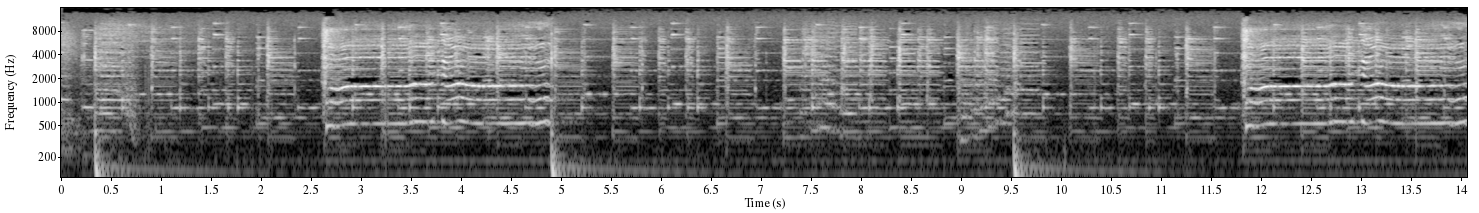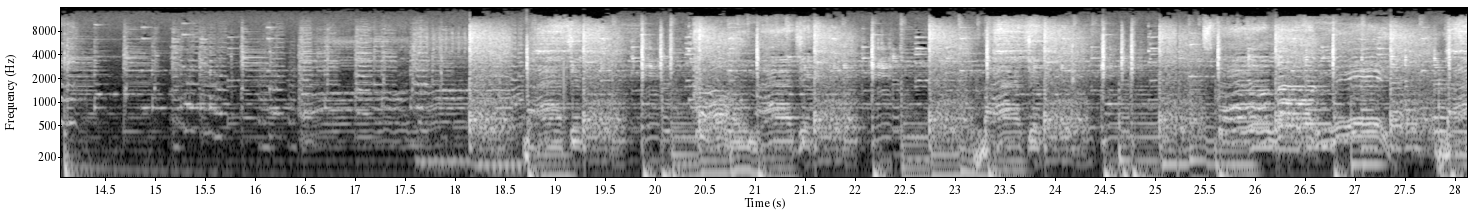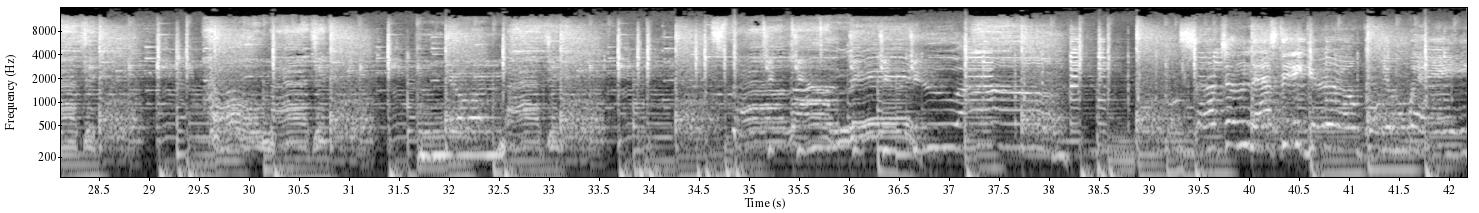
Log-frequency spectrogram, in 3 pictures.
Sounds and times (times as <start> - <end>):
Music: 0.0 - 42.1.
